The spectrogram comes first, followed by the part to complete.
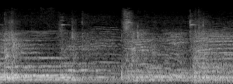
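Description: A group of voices singing along with music, with hand claps in a beat.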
